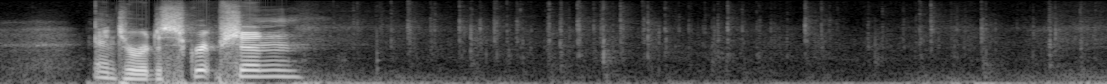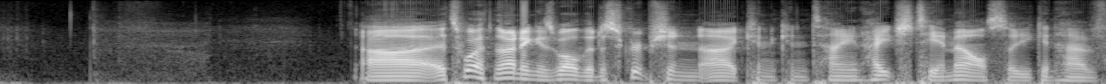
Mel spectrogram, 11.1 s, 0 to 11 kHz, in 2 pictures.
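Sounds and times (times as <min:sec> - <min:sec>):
typing on computer keyboard: 0:01.6 - 0:06.2.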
